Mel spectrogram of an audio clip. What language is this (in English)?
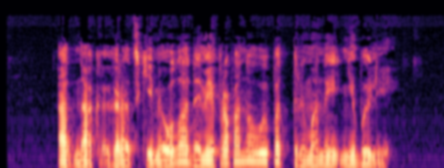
Belarusian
